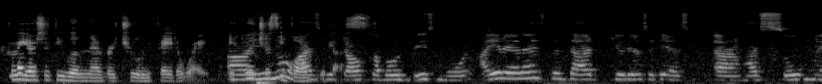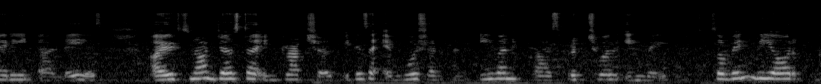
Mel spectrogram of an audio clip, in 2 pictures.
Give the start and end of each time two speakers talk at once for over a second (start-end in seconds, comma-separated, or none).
2.3-3.6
